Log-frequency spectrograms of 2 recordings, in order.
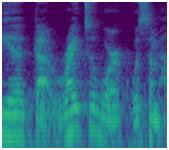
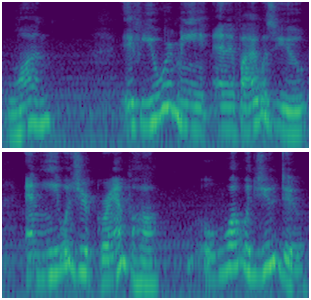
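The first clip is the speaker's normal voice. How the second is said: put-on higher, light child voice asking earnestly; a second-grader posing her question; Sofia the girl; 6 semitones higher than usual. Sofia asking the clerk what he would do, in a higher child voice.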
